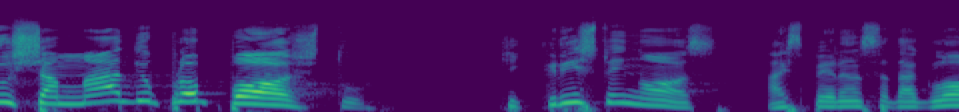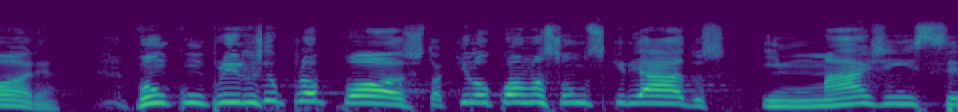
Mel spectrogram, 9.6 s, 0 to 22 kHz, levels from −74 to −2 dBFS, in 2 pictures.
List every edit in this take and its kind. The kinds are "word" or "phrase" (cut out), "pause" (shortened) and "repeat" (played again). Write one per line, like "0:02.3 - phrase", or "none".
0:02.3 - pause
0:06.1 - word
0:08.5 - pause

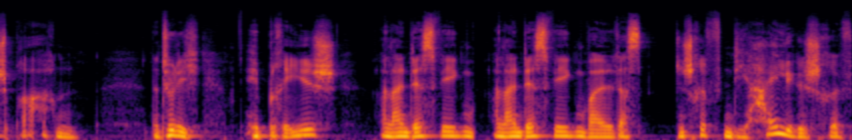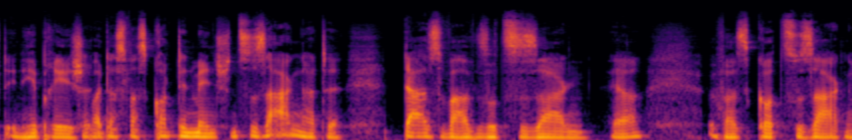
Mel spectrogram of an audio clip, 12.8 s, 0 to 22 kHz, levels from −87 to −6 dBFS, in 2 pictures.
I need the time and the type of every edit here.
0:03.6 - repeat
0:05.1 - phrase
0:07.1 - word
0:09.9 - word

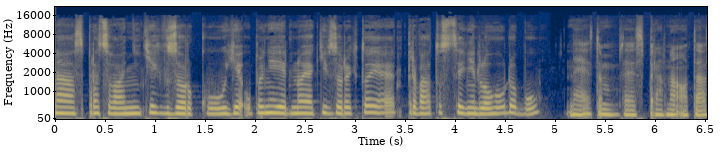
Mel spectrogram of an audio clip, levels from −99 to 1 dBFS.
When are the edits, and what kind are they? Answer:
0:04.9 - pause

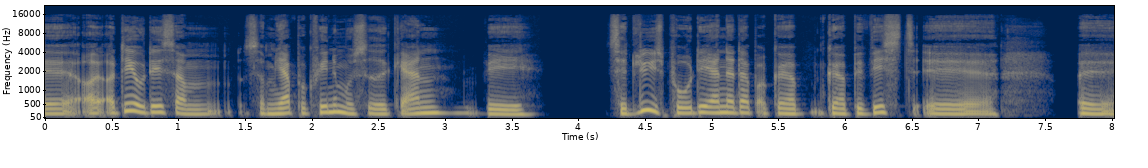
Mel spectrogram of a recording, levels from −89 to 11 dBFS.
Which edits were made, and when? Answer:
none

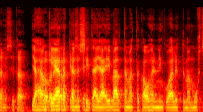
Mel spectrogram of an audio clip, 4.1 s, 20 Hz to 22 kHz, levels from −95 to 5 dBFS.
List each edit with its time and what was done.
none

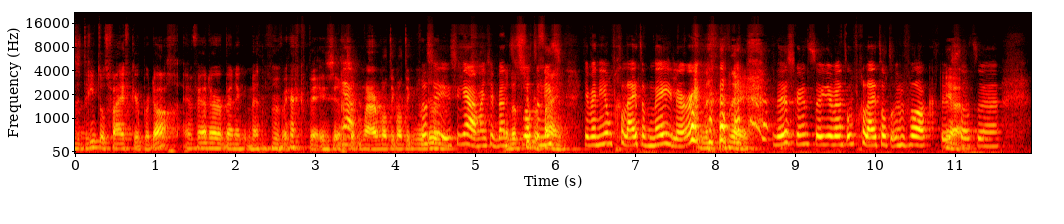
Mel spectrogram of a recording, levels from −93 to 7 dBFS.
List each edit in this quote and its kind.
0:02.1 - word
0:04.0 - repeat
0:09.0 - word
0:09.6 - word

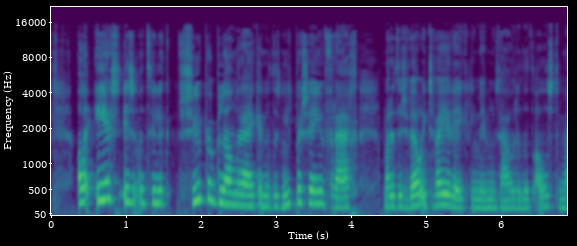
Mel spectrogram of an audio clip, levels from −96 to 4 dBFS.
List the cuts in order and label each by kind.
none

